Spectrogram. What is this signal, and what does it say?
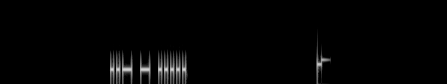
Morse code, heard as a keyed tone, about 42 wpm, 700 Hz. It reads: UT5
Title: Callsign Prefixes for Top 25 DXCC - 40wpm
